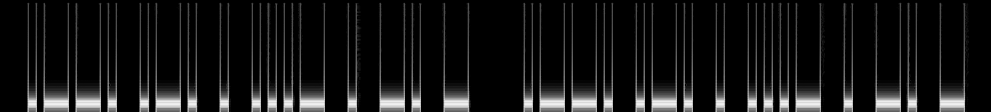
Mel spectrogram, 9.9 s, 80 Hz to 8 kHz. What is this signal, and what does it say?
Morse code, heard as a keyed tone, about 14 wpm, 250 Hz. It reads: PREVENT PREVENT
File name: morse-training-15WPM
